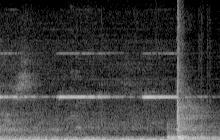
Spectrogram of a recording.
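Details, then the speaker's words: Brand-new replacement HVAC package unit at startup: low rumble under a steady high-pitched whine with a single sharp clunk as the condenser fan spins up; noisy startup, cause undetermined. "Guys, this brand new equipment that can't even come on without making a sound. These things should start up nice and quiet."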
